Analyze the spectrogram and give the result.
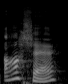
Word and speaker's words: Aashay: So it's Aashay, not an ashtray. – Nice. – I know. I'm printing a t-shirt very soon. – You should. – I should. Many people find it difficult to pronounce my name. Even though it's just two syllables. – Yeah. – It's Aashay and Share.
